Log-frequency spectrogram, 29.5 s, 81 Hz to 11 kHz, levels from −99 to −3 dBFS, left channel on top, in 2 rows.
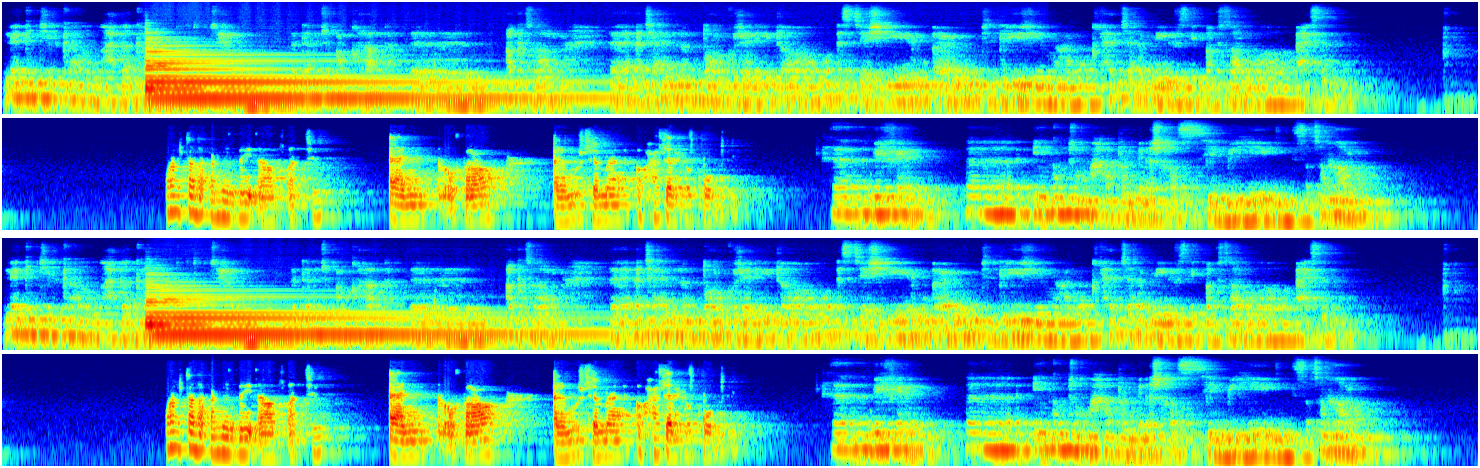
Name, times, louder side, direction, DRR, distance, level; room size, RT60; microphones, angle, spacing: voice 1, 0.0-13.3 23.0-24.0 24.4-28.3, right 1 dB, 10° right, -5 dB, 5.5 m, -31 dB
sound 1, 1.4-6.8, equal, 70° left, 2.0 m, -23 dB
voice 2, 16.4-18.0 18.6-22.1, right 3 dB, 25° right, 9 dB, 0.6 m, -22 dB
16.5 x 9.4 x 6.4 m, 1.1 s
head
